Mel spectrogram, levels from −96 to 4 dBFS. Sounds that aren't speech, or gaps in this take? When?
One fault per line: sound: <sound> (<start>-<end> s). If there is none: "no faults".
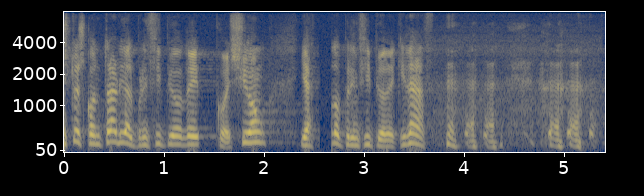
sound: dropout (2.5-2.7 s)
sound: laugh (3.8-5.4 s)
